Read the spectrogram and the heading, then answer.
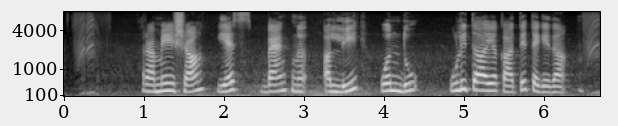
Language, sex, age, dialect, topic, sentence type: Kannada, female, 25-30, Mysore Kannada, banking, statement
